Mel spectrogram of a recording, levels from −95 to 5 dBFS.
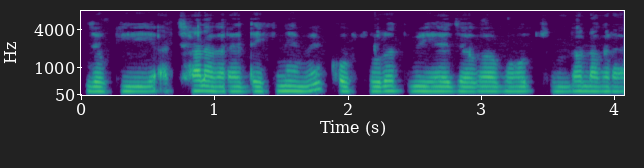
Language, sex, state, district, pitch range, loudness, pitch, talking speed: Hindi, female, Bihar, Purnia, 165-170 Hz, -30 LUFS, 165 Hz, 250 wpm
